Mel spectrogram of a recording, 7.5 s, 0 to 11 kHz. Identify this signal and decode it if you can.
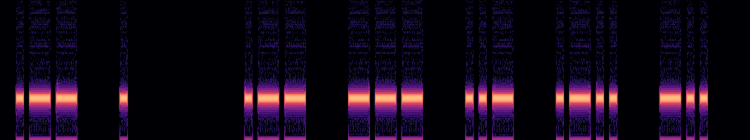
Morse code, heard as a keyed tone, about 18 wpm, spaced as for 12 wpm, 1000 Hz. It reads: WE WOULD
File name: qotdfiles / 12wpm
